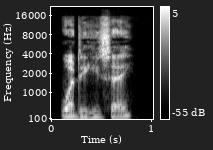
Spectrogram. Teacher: The T in what and the D in did are right next to each other. We don't say both. We just make one sound.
